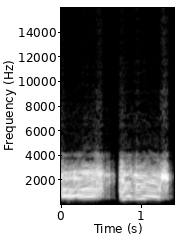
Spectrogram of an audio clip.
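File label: Turkish on fire, mood low, speech; War Thunder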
